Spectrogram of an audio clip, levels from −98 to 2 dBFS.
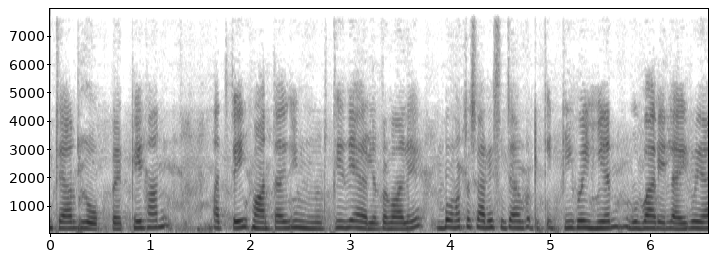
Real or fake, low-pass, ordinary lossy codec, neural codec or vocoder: fake; none; none; codec, 16 kHz, 1 kbps, FreqCodec, larger model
